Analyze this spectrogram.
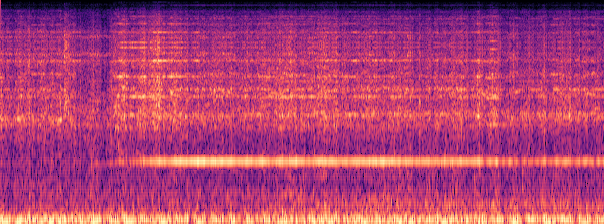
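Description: Train wheels squeal with a steady high whine.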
